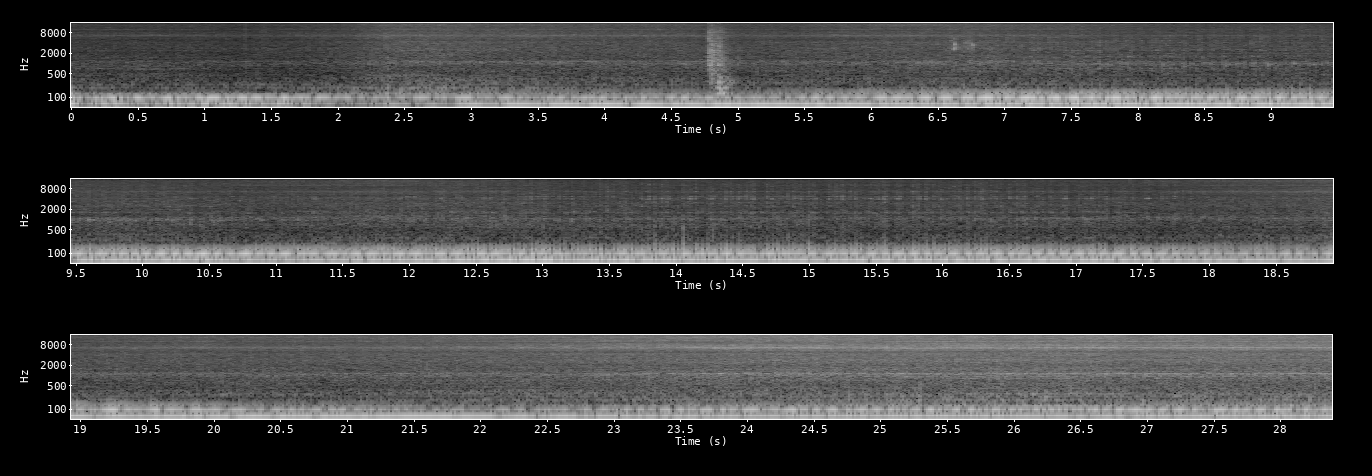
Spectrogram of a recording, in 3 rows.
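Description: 1976 Corvette's 350 V8 with a Quadrajet four-barrel carburetor idling steadily and smoothly, its idle mixture screws freshly set. A single sharp click about five seconds in.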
